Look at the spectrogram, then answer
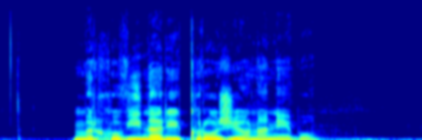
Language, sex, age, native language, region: Slovenian, female, 30-49, Slovenian, Savinja region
